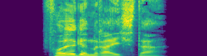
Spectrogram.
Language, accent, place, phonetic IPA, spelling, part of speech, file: German, Germany, Berlin, [ˈfɔlɡn̩ˌʁaɪ̯çstɐ], folgenreichster, adjective, De-folgenreichster.ogg
- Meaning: inflection of folgenreich: 1. strong/mixed nominative masculine singular superlative degree 2. strong genitive/dative feminine singular superlative degree 3. strong genitive plural superlative degree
